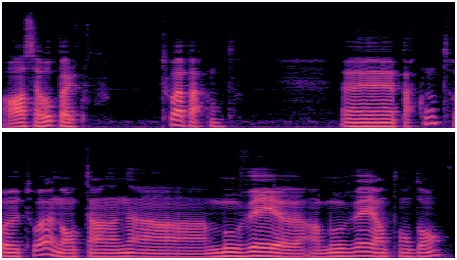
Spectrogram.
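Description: This let's play host has a medium-pitched, clean-toned voice and keeps a measured pace. He chats casually about the game with plenty of hesitations and fillers, sometimes speaking directly to the characters on screen.

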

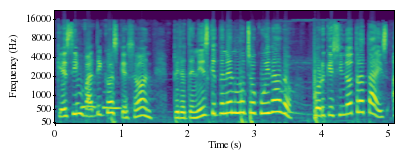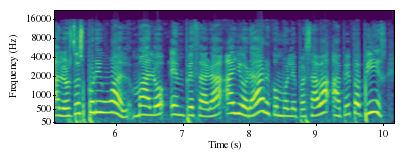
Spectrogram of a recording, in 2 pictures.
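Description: A woman's voice: sits high, lively intonation, moderate pace. A woman presenting toys and explaining them cheerfully to children. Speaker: toy video presenter. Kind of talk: toy play and review for children.

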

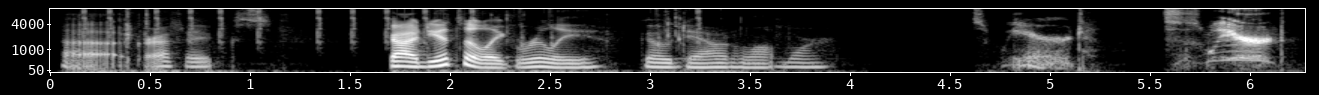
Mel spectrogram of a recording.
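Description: Deep-voiced and a bit bright, a young woman speaks a little slowly over slight background noise. She is a video game streamer and speedrunner whose casual livestream chat is candid and sweary, as she thinks aloud into a close mic from a small indoor home streaming room.

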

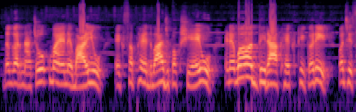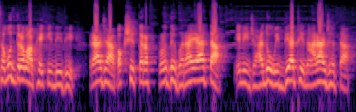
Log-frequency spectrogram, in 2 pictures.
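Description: Woman doing pushy village farmer guys, voice pitched up, urging and chatty. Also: lightly acted. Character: group of insistent village farmers, men.

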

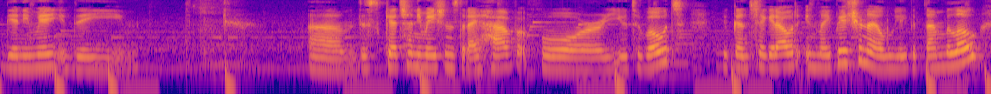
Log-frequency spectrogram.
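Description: This young artist, a native Spanish speaker from Uruguay with a Spanish accent, has a medium-pitched voice and talks haltingly, full of ums and restarts, while answering viewer questions over a speedpaint video. The audio is poor, with soft background music.

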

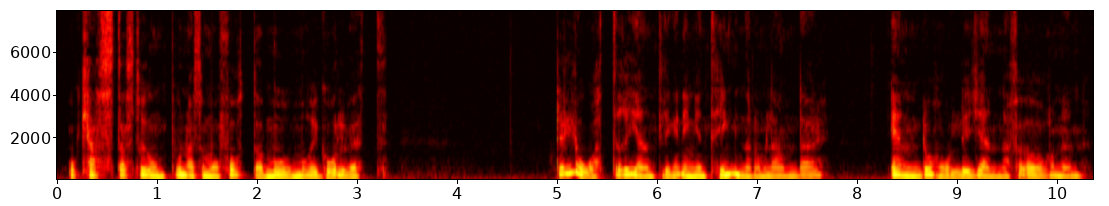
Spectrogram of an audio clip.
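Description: An author reading from her own novel in a calm, measured voice. Her tone is unusually dark and mellow, at an average pitch. The recording is close and dry. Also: dry recording.

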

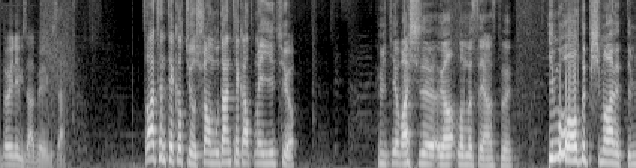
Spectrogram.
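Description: A young man from Turkey giving casual, playful commentary on his own gameplay, laughing and talking to viewers. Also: fairly high pitch. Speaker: gamer streamer.

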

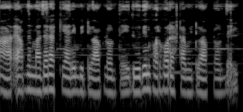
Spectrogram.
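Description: A woman's voice: low-pitched, level tone, very fast, vocal fry, dark tone, soft background music. A woman in her thirties with a Sylheti accent, talking casually and earnestly to her viewers in a village vlog. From Sylhet region, Bangladesh. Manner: pleading, earnest. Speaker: village lifestyle vlogger.

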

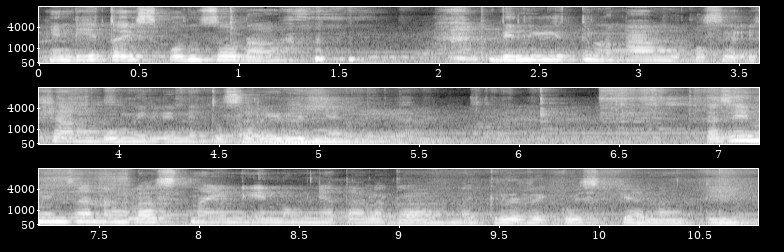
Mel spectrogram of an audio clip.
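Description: A woman's voice: mid-range voice, steady tone, normal speed, crowd noise. A woman vlogging in casual chat from her office, talking to herself and laughing often. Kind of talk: casual vlog talk. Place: office at work. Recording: echoey room with background noise.

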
